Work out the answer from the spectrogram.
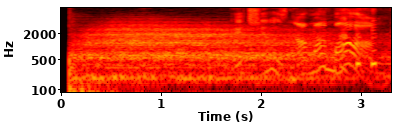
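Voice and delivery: loud, high, hammed-up outrage; indignant rant. Man fuming about bossy older coworker, hammed-up anger. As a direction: explode in comic indignation.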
